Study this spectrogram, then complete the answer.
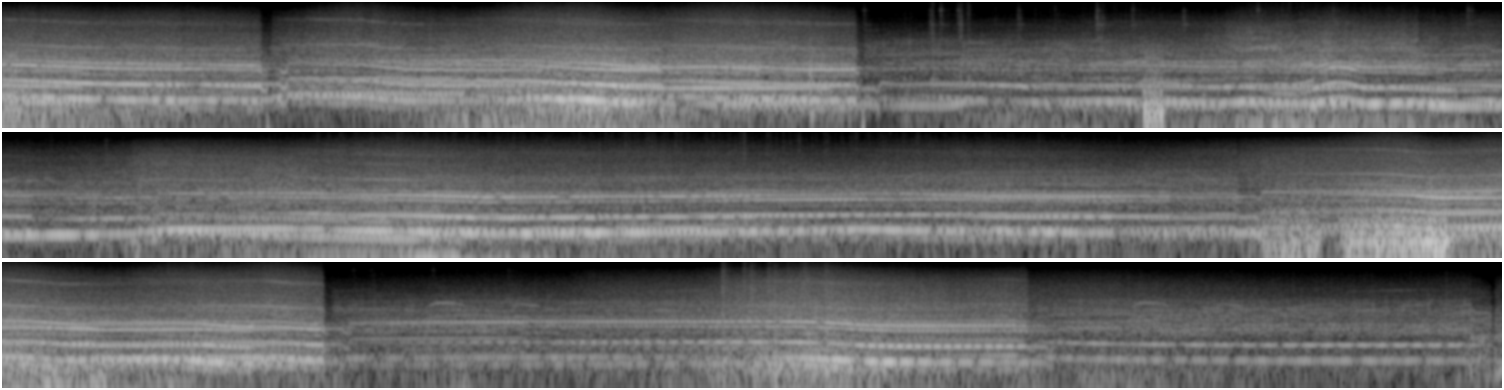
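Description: Racing car engines roar and rev as the cars speed past.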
